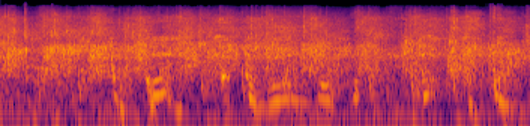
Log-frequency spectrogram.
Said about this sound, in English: Bon, on peut l'applaudir quand même, s'il vous plaît.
